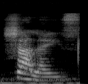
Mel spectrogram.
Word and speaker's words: chalets: Actually, how do you pronounce that? Shalets. That's how you pronounce shalets. Oh, yeah. That that's obvious. Oh, yeah. I swapped T and the L. Our accommodation options are cozy chalets and caravans.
